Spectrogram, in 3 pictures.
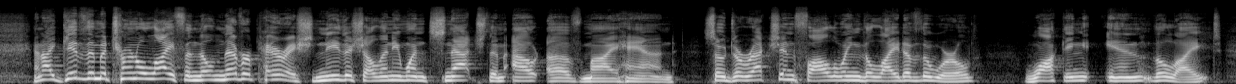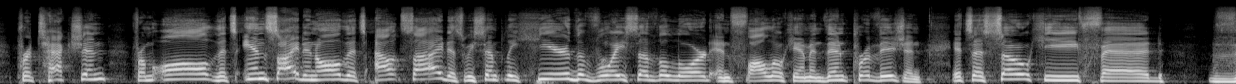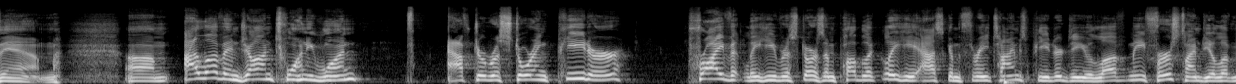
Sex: male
